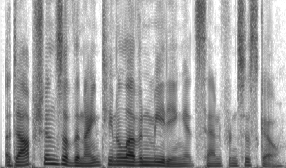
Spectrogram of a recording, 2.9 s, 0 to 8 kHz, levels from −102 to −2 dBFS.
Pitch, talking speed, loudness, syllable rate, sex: 135 Hz, 190 wpm, -19 LUFS, 6.5 syllables/s, male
